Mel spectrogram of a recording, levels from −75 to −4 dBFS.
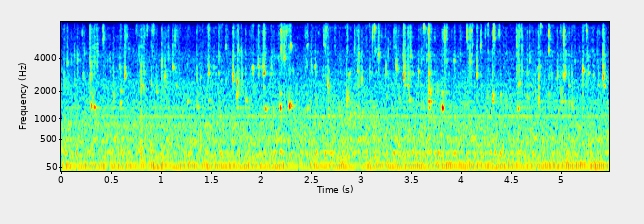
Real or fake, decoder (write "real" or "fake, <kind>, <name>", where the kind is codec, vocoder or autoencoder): fake, vocoder, BigVGAN v2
